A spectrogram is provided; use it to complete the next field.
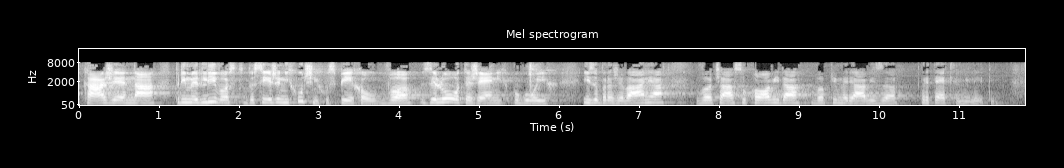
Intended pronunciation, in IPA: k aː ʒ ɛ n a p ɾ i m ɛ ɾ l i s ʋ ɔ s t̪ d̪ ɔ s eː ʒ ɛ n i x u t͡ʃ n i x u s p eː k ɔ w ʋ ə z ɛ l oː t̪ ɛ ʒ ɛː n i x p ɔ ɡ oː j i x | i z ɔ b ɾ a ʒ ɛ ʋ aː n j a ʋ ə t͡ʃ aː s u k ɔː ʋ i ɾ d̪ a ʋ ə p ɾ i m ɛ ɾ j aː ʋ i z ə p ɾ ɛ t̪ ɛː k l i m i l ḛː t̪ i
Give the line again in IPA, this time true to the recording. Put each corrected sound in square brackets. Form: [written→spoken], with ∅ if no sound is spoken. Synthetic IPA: k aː ʒ ɛ n a p ɾ i m ɛ ɾ l i [s→∅] ʋ ɔ s t̪ d̪ ɔ s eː ʒ ɛ n i x u t͡ʃ n i x u s p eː [k→x] ɔ w ʋ ə z ɛ l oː t̪ ɛ ʒ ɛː n i x p ɔ ɡ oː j i x | i z ɔ b ɾ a ʒ ɛ ʋ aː n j a ʋ ə t͡ʃ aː s u k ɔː ʋ i [ɾ→∅] d̪ a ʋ ə p ɾ i m ɛ ɾ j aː ʋ i z ə p ɾ ɛ t̪ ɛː k l i m i l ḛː t̪ i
